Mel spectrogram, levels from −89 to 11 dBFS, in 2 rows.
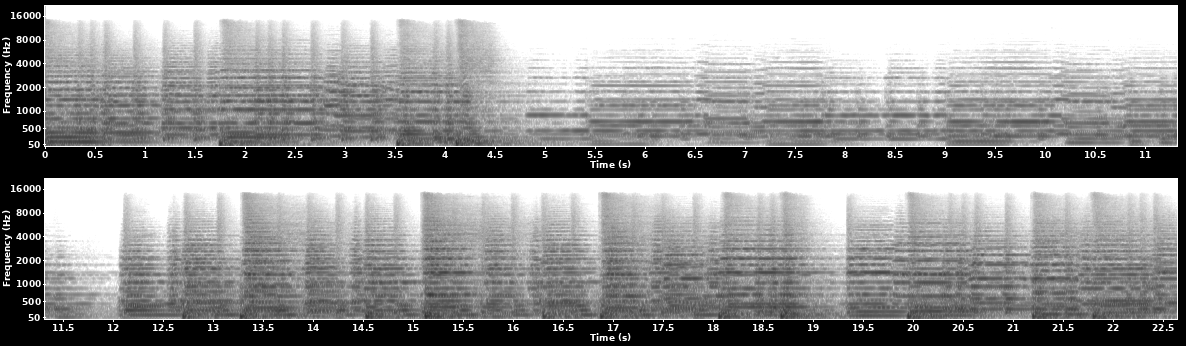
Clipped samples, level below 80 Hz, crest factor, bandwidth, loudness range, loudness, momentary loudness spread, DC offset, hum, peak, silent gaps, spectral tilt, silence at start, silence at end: under 0.1%; -34 dBFS; 18 dB; 15 kHz; 11 LU; -20 LUFS; 13 LU; under 0.1%; none; -2 dBFS; none; -6 dB/octave; 0 s; 0 s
